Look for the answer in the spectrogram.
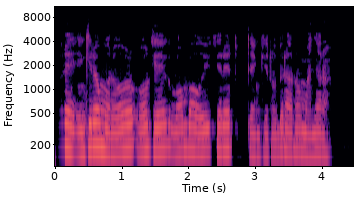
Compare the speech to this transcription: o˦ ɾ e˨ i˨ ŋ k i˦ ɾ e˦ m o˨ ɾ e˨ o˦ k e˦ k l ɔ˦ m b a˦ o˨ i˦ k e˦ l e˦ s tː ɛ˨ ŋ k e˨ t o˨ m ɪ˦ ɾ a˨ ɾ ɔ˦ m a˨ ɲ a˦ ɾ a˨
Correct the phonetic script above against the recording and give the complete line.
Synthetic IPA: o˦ ɾ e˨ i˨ ŋ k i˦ ɾ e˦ m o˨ ɾ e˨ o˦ k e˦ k l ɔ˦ m b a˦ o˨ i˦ k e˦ ɾ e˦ t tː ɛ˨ ŋ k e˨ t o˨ b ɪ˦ ɾ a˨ ɾ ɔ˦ m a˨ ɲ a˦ ɾ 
